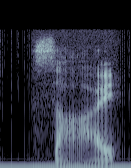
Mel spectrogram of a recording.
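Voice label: "sai", Mandarin Chinese, third tone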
